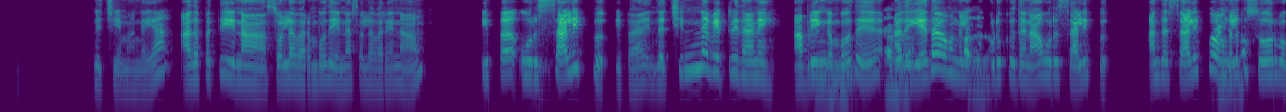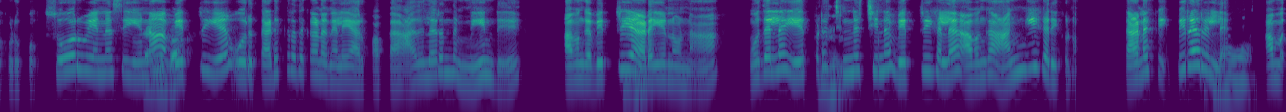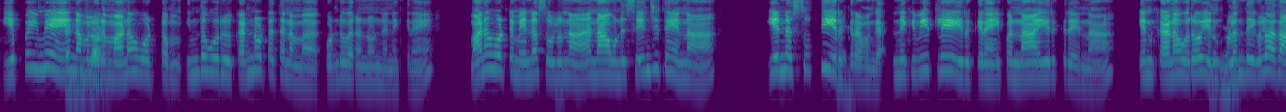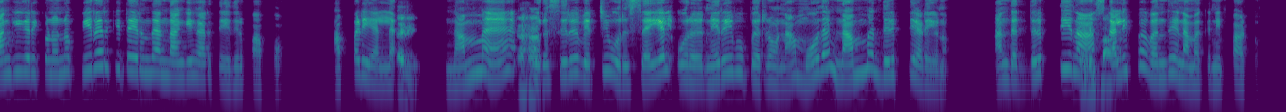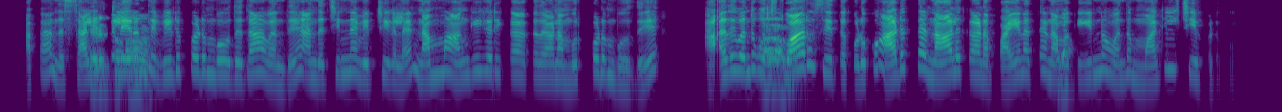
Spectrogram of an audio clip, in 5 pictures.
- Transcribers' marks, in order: other noise; other background noise; "அங்கீகரிக்கிறதுக்கான" said as "அங்கீகரிக்காகதான"
- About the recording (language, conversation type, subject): Tamil, podcast, சிறு வெற்றிகளை கொண்டாடுவது உங்களுக்கு எப்படி உதவுகிறது?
